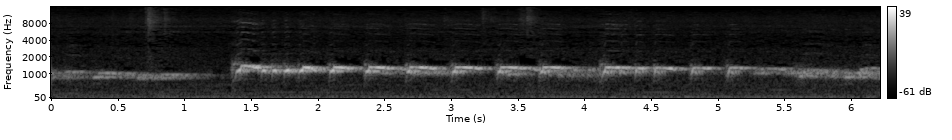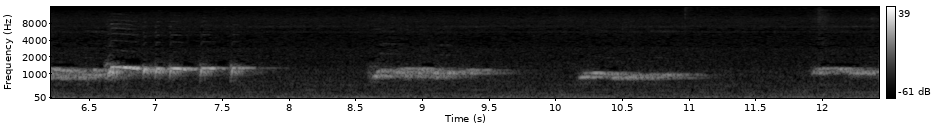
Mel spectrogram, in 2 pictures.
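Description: Zebra dove (perkutut) cooing: a coo that ends about a second in, then a long, loud run of rapid stuttering coo notes lasting about six seconds, followed by three short coos.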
